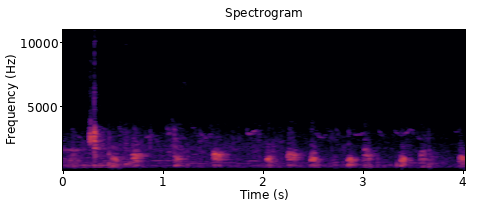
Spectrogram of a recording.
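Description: A hen clucks near a peacock in a backyard pet enclosure in summer, giving a steady series of short, moderately close clucks at roughly half-second intervals, with no talking.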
